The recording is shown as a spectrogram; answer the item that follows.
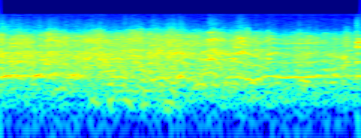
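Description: Studio audience laughing.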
